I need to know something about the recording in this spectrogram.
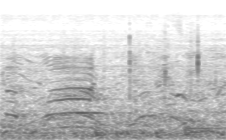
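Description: Several players' voices talking over one another on an open field. A couple of short sharp hand slaps fall in the second half.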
